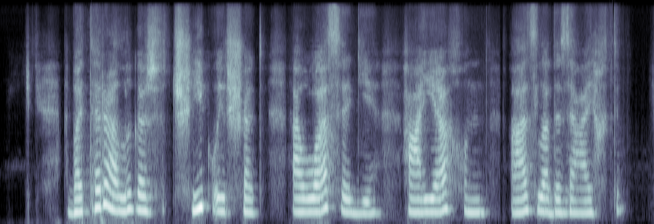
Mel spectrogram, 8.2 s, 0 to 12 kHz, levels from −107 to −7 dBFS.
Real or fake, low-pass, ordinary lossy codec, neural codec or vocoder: fake; 10.8 kHz; AAC, 48 kbps; codec, 16 kHz in and 24 kHz out, 0.6 kbps, FocalCodec, streaming, 4096 codes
